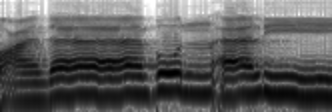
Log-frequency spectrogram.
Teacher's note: tanwin bertemu dengan alif atau Hamzah bacaan izhar halqi jelas ditenggorokan bacaannya pendek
